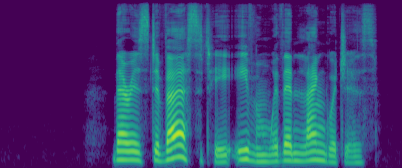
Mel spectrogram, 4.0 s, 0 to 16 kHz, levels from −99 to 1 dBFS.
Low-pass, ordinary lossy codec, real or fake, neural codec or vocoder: 14.4 kHz; none; real; none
